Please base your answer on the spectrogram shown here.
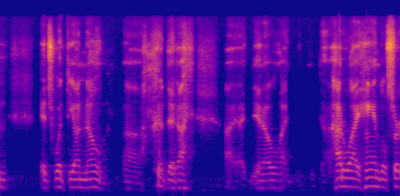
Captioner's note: laughs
